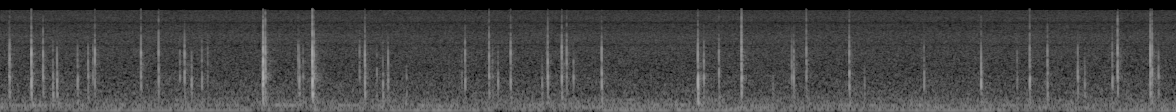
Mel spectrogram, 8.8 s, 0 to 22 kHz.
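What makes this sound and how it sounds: Long red nails tap on the glass screen of a white iPad lying flat. About 34 quiet, sharp, bright clicks arrive in an irregular rhythm, each dying away instantly. Between the taps there is only a faint low background hiss.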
